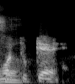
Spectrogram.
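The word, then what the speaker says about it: Ahwatukee: Awatkui. It's a suburb of Phoenix on March the 22nd. – And it's Awatuke. – Awatuke? Is that how you say it? – Yeah.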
